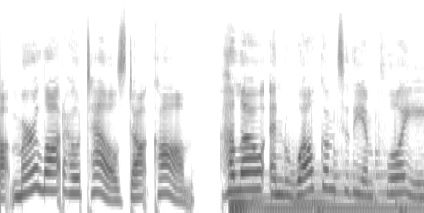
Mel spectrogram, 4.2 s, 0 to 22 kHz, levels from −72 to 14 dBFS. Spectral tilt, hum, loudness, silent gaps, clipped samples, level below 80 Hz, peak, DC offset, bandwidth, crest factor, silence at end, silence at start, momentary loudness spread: -4.5 dB/octave; none; -28 LUFS; 1.98-2.19 s; under 0.1%; -42 dBFS; -12 dBFS; under 0.1%; 18 kHz; 16 dB; 0 s; 0 s; 10 LU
